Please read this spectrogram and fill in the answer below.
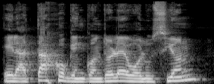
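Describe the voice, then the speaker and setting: A man's voice: on the high side, brisk. A man in his thirties with an Argentine accent, hosting a podcast in a casual, reflective way and often rephrasing as he goes. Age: 30s. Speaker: podcast host. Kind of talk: casual conversational podcast talk.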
